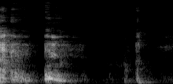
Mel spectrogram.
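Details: Two harsh, loud coughs from an adult, followed by two softer throat-clearing sounds: cough and throat clearing.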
